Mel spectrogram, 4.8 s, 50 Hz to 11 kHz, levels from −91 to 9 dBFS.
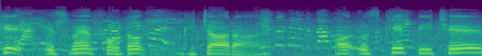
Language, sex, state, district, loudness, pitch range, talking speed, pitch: Hindi, male, Maharashtra, Mumbai Suburban, -15 LUFS, 155-210 Hz, 125 wpm, 180 Hz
